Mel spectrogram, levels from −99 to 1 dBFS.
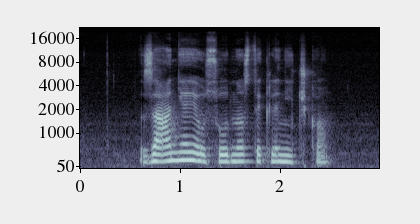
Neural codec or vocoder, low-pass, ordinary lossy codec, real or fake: vocoder, 44.1 kHz, 128 mel bands, Pupu-Vocoder; 19.8 kHz; none; fake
